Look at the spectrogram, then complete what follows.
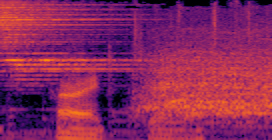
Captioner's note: cheering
